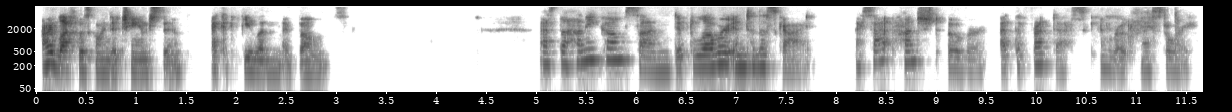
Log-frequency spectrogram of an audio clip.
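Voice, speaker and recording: A woman reading a storybook aloud as a teacher, expressive and emphatic, with dramatic hushed moments. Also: lowish voice, a little slow, vocal fry, breathy edge, low-quality recording.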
